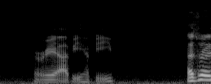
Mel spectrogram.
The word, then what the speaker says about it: Maria Abi Habib: Maria Abi Habib.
